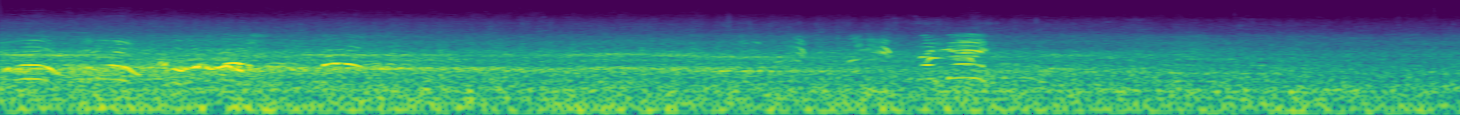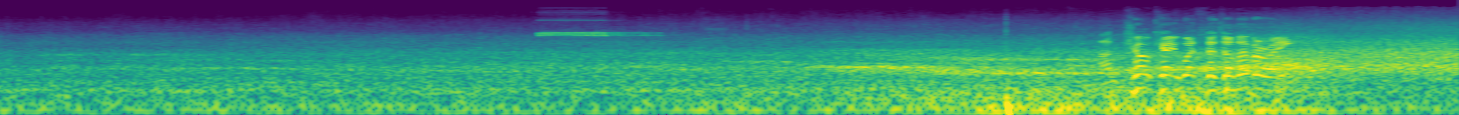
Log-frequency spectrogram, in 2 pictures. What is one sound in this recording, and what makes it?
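A large stadium crowd chants and sings loudly.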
